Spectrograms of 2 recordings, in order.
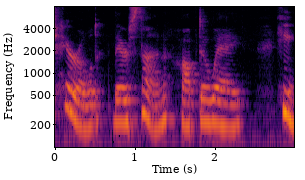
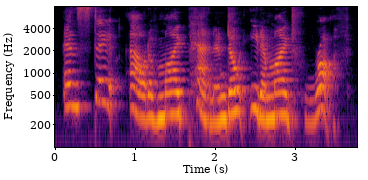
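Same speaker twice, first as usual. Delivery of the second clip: put-on louder grumpy old pig; a pig telling off the rabbit; grimy pig; 3 semitones higher, 7 dB louder than usual. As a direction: shoo him from the trough. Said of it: "said a grimy old pig".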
